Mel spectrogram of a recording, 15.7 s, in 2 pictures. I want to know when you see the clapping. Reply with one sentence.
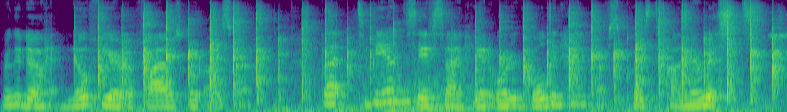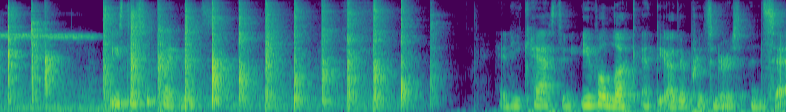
You can hear the clapping from 0.7 to 12.2 s.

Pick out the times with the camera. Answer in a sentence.
The camera can't be heard in this clip.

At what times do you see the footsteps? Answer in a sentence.
The footsteps can't be heard in this clip.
